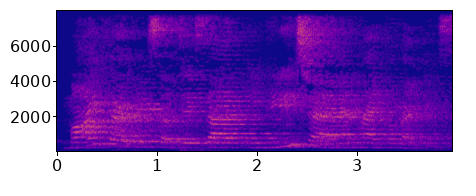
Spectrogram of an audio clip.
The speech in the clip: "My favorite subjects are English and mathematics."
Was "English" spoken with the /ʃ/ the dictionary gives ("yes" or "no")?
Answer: no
